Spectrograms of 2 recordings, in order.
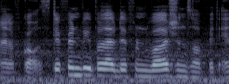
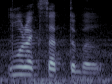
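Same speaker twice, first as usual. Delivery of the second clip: ordinary delivery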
